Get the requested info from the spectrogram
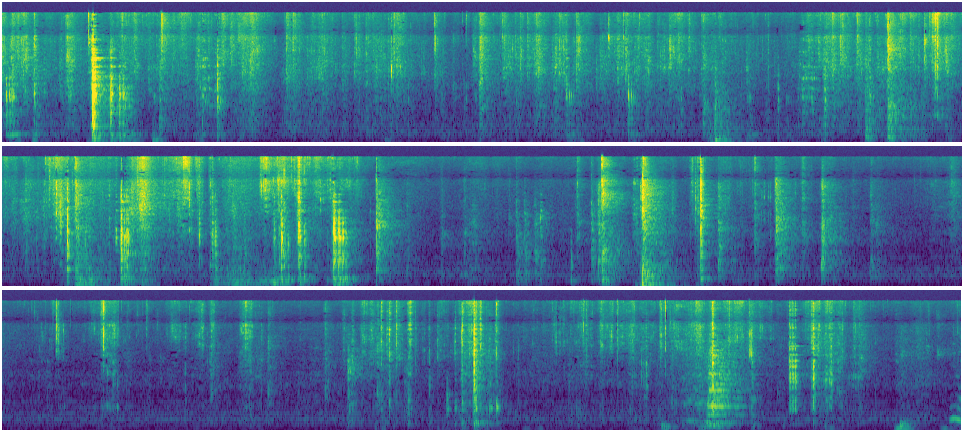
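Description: Hands working a raw, marinated whole chicken, rubbing seasoning into the wet skin and stuffing the cavity: irregular wet patting and squelching, with a few louder knocks against the cutting board.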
